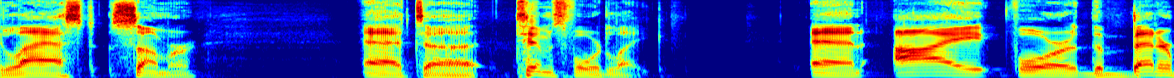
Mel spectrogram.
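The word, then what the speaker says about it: Tims Ford: It's Tim's Ford.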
